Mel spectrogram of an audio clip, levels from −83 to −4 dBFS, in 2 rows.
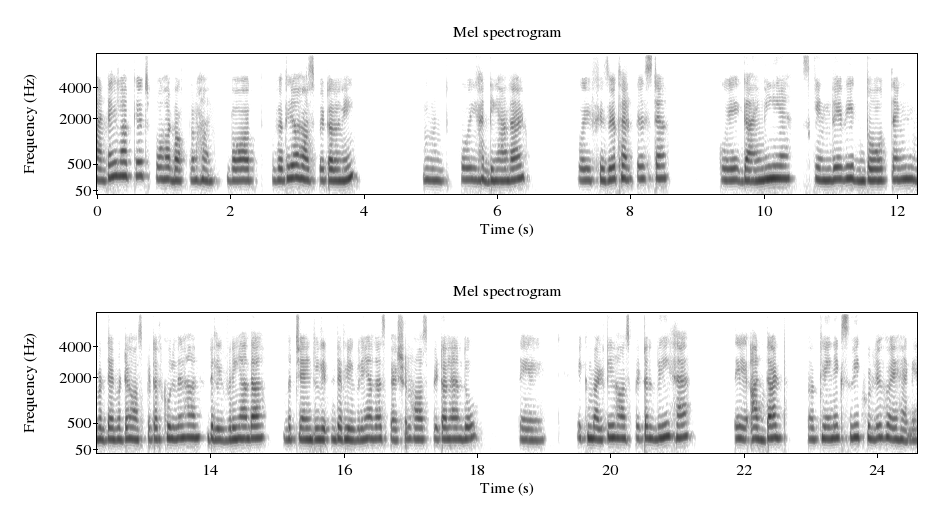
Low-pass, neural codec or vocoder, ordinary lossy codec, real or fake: none; codec, 16 kHz, 2 kbps, FreqCodec, smaller model; none; fake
